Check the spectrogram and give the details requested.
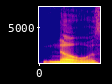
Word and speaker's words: nos.e: in whiskey and this is a technology called nose and that's spelled n o s dot e it is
